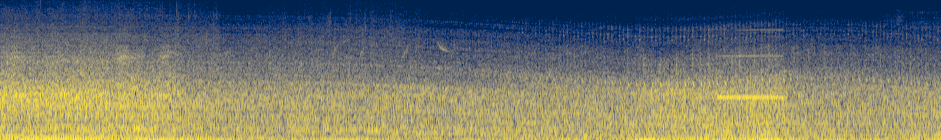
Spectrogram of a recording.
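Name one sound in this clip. A forklift engine hums steadily as it drives along.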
